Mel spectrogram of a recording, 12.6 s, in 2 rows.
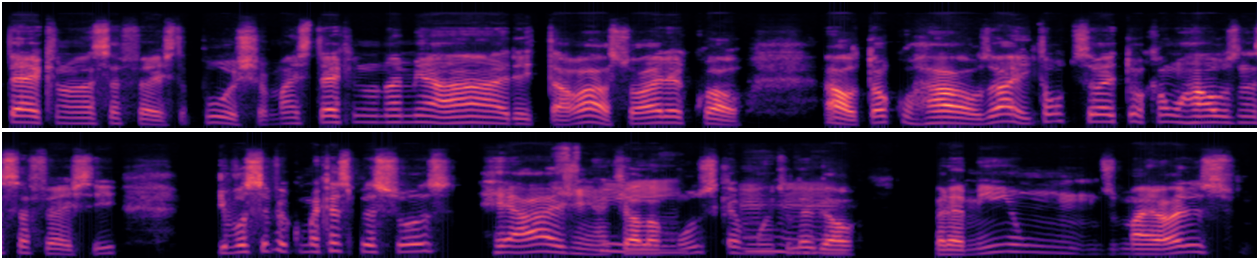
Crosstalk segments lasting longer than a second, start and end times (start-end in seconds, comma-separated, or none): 9.0-10.5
